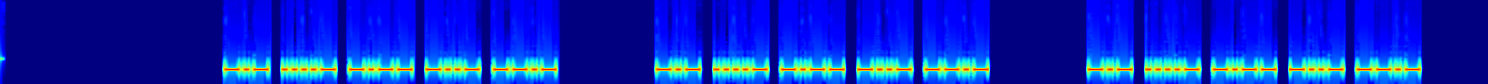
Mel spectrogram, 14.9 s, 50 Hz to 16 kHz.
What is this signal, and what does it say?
Morse code, heard as a keyed tone, about 25 wpm, 700 Hz. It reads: K4YXQ K4YXQ K4YXQ
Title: USA Call Signs - 5 Characters - Repeated 3x - 25wpm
